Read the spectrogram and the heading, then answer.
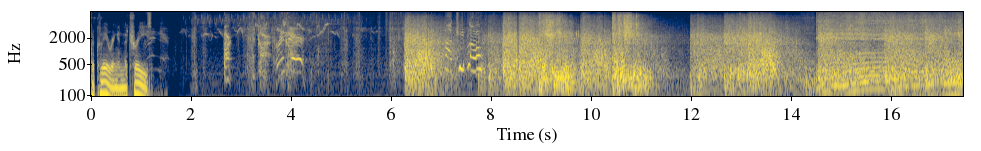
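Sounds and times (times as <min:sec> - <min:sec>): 
speech: 0:00.0 - 0:02.2
gunfire in a police shootout among trees: 0:06.3 - 0:17.4.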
